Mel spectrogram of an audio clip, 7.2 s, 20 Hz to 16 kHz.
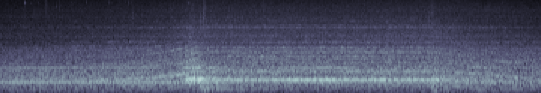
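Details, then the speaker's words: Lion 23MT lathe headstock test run right after break-in oil change at about 35 days, feed box oiler sight glass showing oil pumping; smooth even gear whir, steady mid tone, no knocks or grinding; normal running. "and it's showing its pumping so everything's working properly and everything sounds good in that speed range"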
